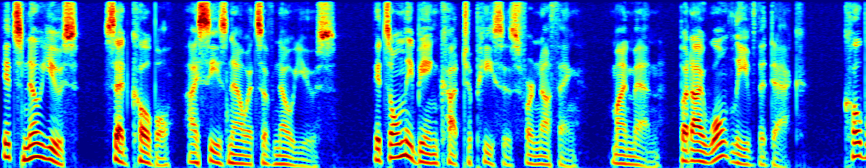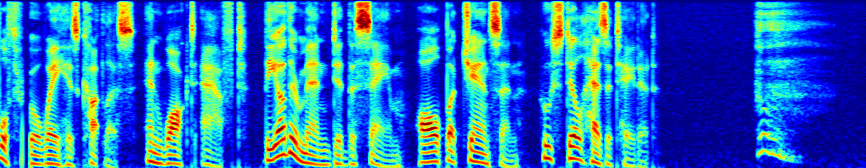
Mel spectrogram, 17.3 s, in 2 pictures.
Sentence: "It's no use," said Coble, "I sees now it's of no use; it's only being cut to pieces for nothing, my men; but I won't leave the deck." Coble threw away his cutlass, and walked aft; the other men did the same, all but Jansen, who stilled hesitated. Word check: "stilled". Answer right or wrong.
wrong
